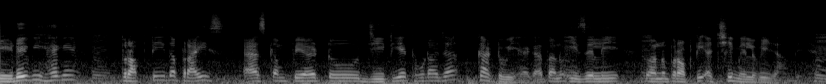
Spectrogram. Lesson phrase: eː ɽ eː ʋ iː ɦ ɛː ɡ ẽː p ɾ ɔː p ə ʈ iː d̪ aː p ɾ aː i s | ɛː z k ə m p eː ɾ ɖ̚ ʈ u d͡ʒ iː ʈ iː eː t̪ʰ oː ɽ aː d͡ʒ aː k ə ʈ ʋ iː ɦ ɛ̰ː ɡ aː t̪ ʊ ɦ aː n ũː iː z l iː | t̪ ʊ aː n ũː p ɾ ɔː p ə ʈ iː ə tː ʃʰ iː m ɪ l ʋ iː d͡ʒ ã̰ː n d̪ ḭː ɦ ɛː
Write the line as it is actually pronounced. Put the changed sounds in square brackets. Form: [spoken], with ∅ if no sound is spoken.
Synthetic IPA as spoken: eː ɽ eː ʋ iː ɦ ɛː ɡ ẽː p ɾ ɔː p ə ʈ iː d̪ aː p ɾ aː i s | ɛː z k ə m p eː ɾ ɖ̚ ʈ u d͡ʒ iː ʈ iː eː t̪ʰ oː ɽ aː d͡ʒ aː k ə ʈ ʋ iː ɦ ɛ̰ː ɡ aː t̪ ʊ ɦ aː n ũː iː z l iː | t̪ ʊ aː n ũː p ɾ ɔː p ə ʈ iː ə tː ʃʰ iː m ɪ l ʋ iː d͡ʒ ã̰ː n d̪ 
